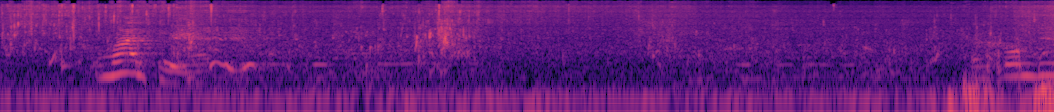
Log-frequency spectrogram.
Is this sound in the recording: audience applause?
no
